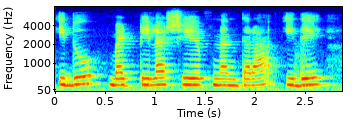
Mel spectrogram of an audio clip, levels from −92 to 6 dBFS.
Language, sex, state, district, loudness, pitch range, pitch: Kannada, female, Karnataka, Bidar, -14 LUFS, 225-240 Hz, 230 Hz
